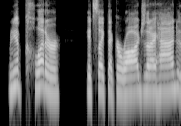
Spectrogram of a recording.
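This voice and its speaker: A woman with an unremarkable speaking voice at a moderate pace, fairly even intonation, dry, close sound with no echo and a quiet background. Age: 60s. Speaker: personal growth coach. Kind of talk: podcast interview.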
